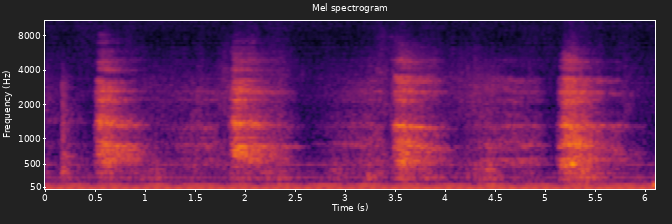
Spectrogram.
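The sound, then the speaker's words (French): Heavy, breathless breathing of a woman sitting down in an armchair: four loud, rasping breaths, each about a second and a half apart, over a low steady hum and no talking. “Elle s'assoit dans un fauteuil, essoufflée.”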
